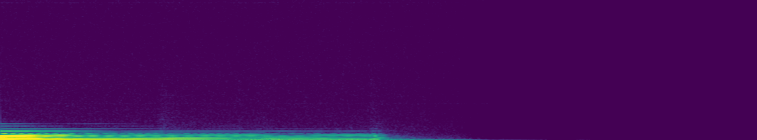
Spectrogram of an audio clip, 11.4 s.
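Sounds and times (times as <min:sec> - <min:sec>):
piano etude in A minor: 0:00.0 - 0:05.5.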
